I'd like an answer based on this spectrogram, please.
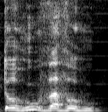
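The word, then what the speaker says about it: תֹהוּ וָבֹהוּ: la prétonique, eh bien, il faudra prononcer le vav avec un kametz, donc un vav kametz. Alors, j'illustre cela. Donc, si vous avez dans le début de la Genèse, vous avez tohu vavohu, hein, donc le tohu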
